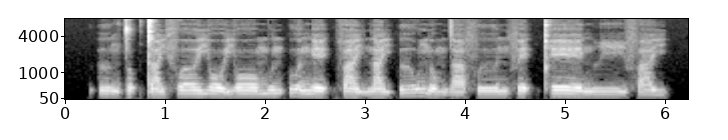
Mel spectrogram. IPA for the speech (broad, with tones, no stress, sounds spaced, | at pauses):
ʔ ɯː˧˩ ŋ t̪ o˧˩ k̚ t̪ a˩˧ j f ɤː˧ j oː˧˩ j oː˧ m u˧˥ n ʔ u˥˨ ə̯ ŋ eː˧˩ k̚ f a˧˩ j n a˧˩ j ʔ ɯː˧˥ w n o˩ m d a˩ f ɯː˧ n f e˥˨ k̚ pʰ eː˥˨ ŋ ʋ iː˧˩ f a˩ j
